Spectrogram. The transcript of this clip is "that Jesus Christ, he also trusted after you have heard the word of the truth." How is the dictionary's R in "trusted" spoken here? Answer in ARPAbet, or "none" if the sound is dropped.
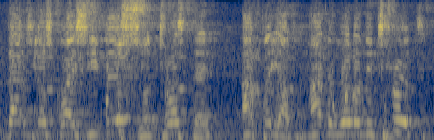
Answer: R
